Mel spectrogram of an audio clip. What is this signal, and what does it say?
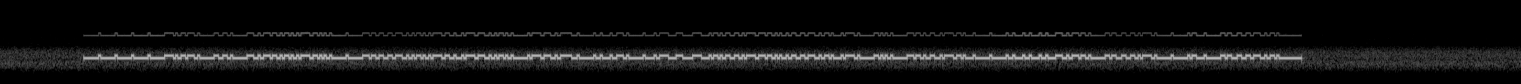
RTTY (45.45 baud, 170 Hz shift), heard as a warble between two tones, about 1360 Hz centre. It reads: IN DER INDEPENDENT-KOMODIE FINGER WEG, LIEBLING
